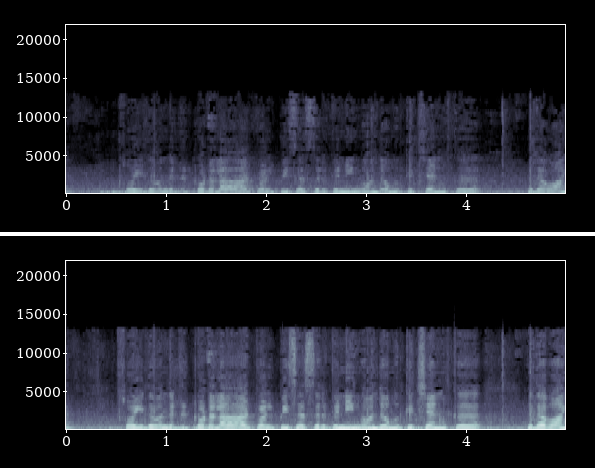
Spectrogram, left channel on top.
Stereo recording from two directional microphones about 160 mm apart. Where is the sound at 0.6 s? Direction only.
45° right (ahead or behind).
